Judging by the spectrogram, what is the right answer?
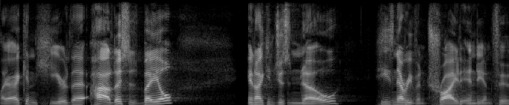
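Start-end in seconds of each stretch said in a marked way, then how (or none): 1.2-2.3 put-on Southern accent, higher and louder. Imitating an uncle's voicemail greeting: imitating uncle's southern accent. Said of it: "I can just tell things by his accent".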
